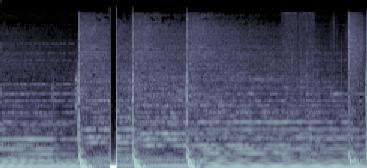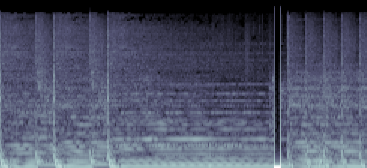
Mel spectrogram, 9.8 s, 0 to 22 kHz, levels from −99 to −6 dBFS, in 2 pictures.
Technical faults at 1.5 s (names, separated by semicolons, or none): invalid numbers at full scale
